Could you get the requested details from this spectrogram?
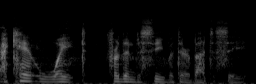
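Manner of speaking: very soft, low anticipation; contained, secretive excitement; hushed excitement. Acted. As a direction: confide your eager anticipation under your breath.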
